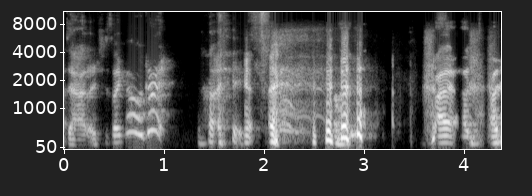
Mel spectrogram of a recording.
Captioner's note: everyone laughs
